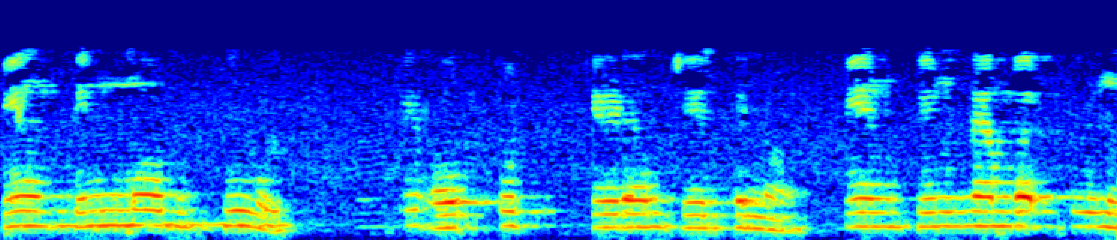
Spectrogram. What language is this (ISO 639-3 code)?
tel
